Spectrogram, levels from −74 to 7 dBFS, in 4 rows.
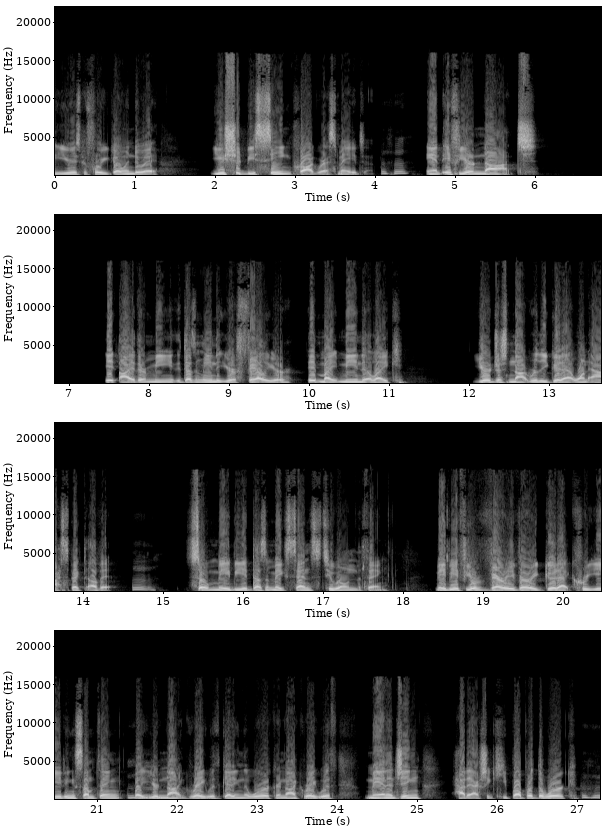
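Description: A speech recording with hard clipping throughout: the level is driven about 16 dB past what a stage can pass, so a small but steady share of peaks are sheared flat, giving harsh fuzz on every loud syllable, unlike the rounder, gentler thickening of soft saturation.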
